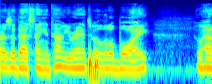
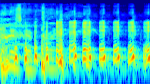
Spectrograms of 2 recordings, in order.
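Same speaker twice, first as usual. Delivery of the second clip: laughing; 11 semitones higher, much slower than usual. Real, not acted. Laughing, drawn-out agreement.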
